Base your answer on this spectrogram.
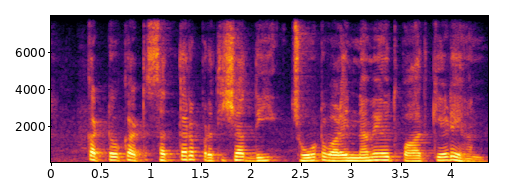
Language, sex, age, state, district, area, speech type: Punjabi, male, 45-60, Punjab, Rupnagar, rural, read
